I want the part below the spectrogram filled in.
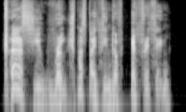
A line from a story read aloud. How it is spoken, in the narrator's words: snarled Spittleworth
